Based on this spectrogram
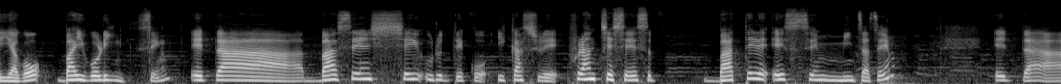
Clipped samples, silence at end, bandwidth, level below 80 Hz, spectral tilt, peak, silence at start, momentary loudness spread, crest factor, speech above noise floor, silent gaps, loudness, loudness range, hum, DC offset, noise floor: under 0.1%; 0 s; 14 kHz; -48 dBFS; -5.5 dB/octave; 0 dBFS; 0 s; 11 LU; 16 dB; 28 dB; none; -16 LUFS; 3 LU; none; under 0.1%; -43 dBFS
